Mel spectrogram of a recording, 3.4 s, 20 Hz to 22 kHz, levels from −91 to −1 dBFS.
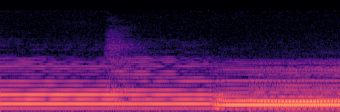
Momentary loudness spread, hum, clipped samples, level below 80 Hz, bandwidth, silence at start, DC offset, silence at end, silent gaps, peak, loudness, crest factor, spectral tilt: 7 LU; none; under 0.1%; -56 dBFS; 5.6 kHz; 0 s; under 0.1%; 0 s; none; -14 dBFS; -26 LUFS; 12 dB; -9 dB/octave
